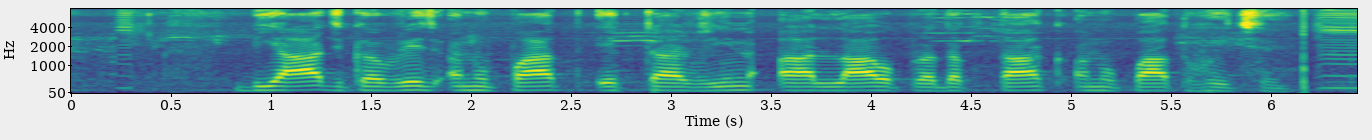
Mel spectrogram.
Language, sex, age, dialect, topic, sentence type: Maithili, male, 18-24, Eastern / Thethi, banking, statement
